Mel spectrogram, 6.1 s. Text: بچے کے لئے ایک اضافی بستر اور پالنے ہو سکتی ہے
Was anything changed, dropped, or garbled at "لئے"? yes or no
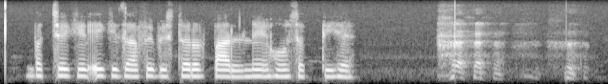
yes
